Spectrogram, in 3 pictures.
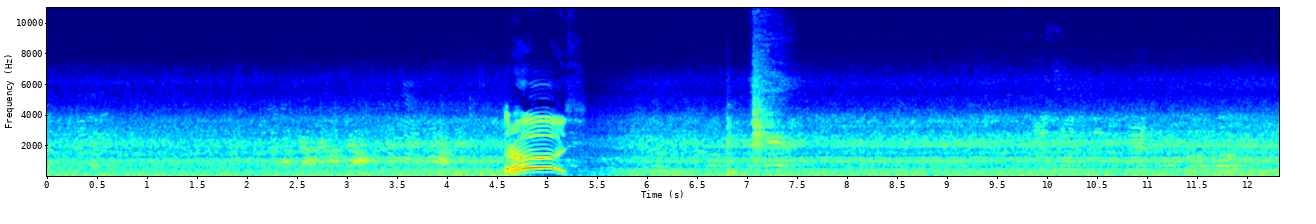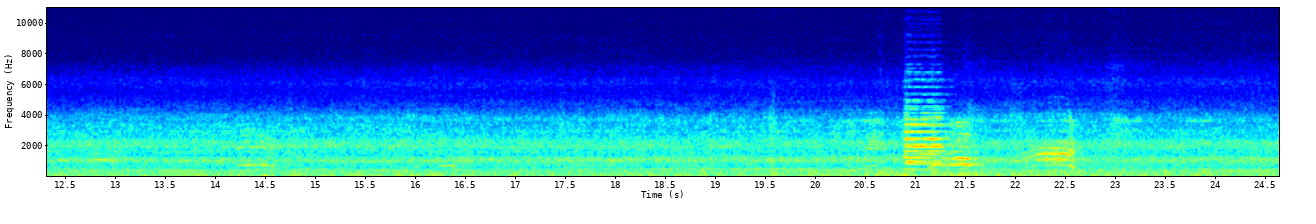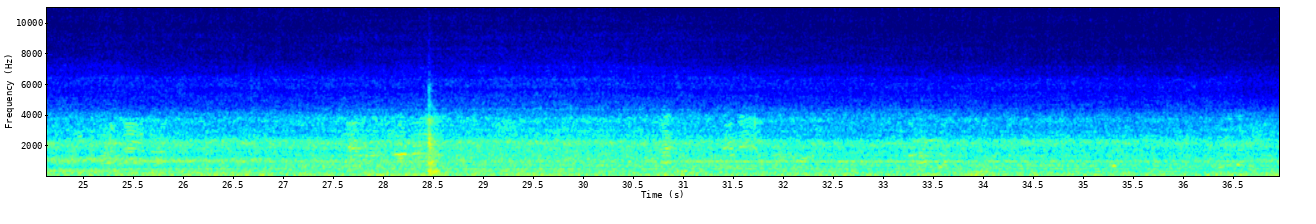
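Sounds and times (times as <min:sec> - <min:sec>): diesel forklift engines running: 0:00.0 - 0:36.9.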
